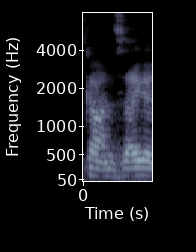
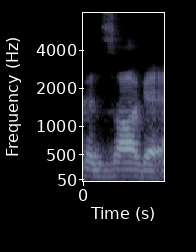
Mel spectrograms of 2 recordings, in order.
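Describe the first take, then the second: First: The middle syllable sounds like 'zag'. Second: The middle syllable sounds like 'zog'. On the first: The speaker calls it right. "my only opinion is it's Gonzaga" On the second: The speaker calls it wrong. "not Gonzaga ... you don't call them the Zogs"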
